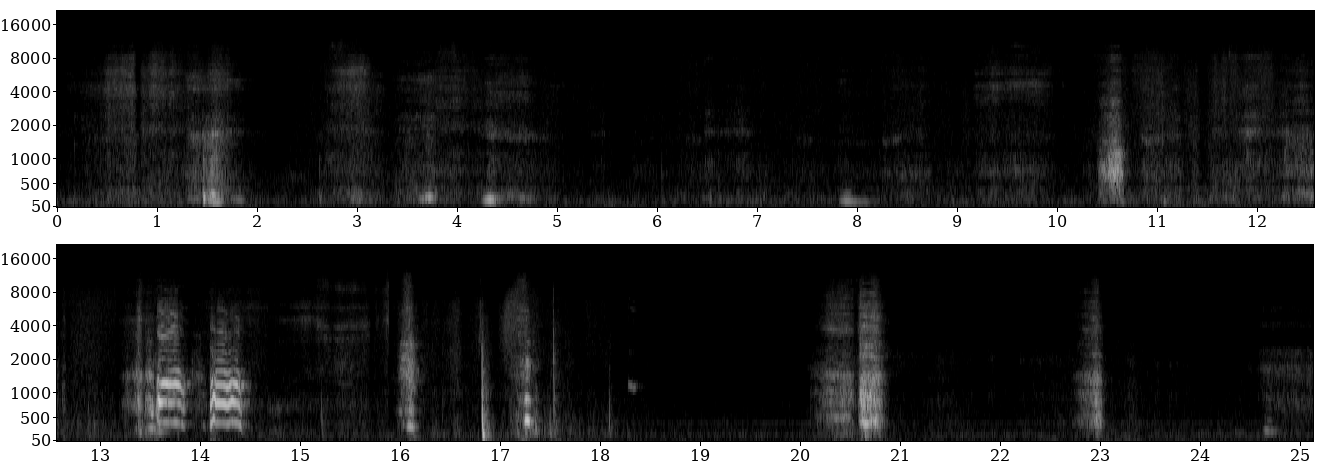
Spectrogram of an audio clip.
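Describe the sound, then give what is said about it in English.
A man whimpers and gasps during sex in short, sharp bursts: breathy snorts, wheezes and strained high cries scattered irregularly between quiet pauses, fairly loud, with no talking. “He really does whimper like a dog, like a sharp, whimpering dog.”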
